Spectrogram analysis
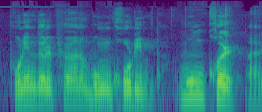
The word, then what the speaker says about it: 몽골: 이제 최고의 우두머리랑 몽골 몽골로 불러주는게 맞아요 몽고는 중국 사람들이 그 발음이 안 돼요 한자로 바꿀 때 몸 고로 바꿔 가지고 몽골 일이 자신들이 부르는 이름이니까 그렇게 불러요 근데 몽골이 징기스칸에 의해서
